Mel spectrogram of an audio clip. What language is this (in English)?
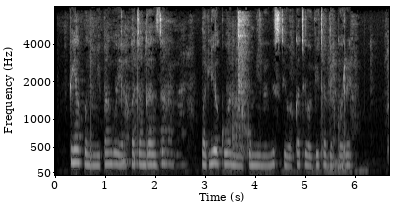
Swahili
